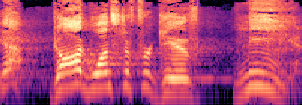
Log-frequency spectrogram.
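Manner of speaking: slow, emphatic, earnest delivery.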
